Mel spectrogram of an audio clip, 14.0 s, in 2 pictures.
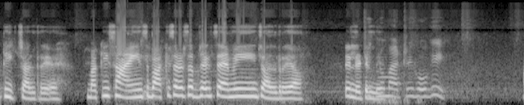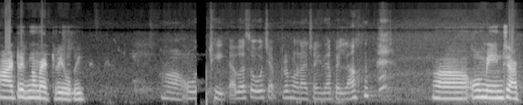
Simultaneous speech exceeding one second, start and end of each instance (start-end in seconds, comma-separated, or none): none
